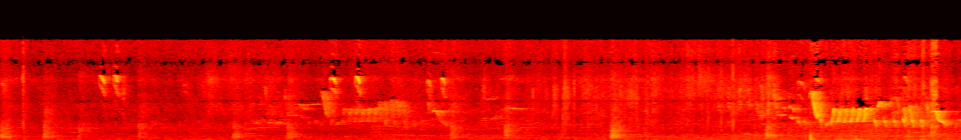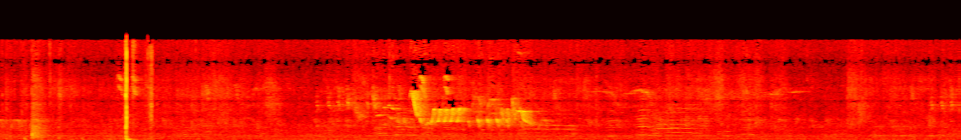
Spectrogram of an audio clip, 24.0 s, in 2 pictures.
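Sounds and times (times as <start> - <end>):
steady low hum: 0.0 - 24.0
sharp knocks: 13.6 - 14.0.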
